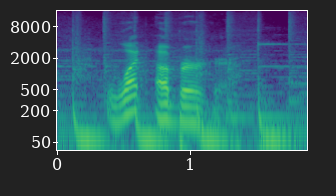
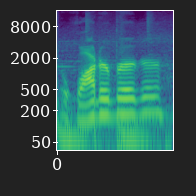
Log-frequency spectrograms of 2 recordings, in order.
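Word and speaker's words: Whataburger: What a burger. What? hyphen a hyphen burger. If you're uh southern or ghetto enough, you might pronounce it waterburger, but we don't we don't talk to those people here.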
